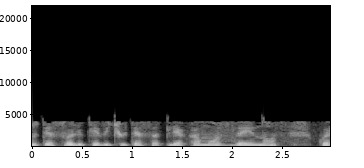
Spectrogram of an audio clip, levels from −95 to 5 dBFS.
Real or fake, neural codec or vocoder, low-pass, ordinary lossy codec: real; none; 19.8 kHz; AAC, 16 kbps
